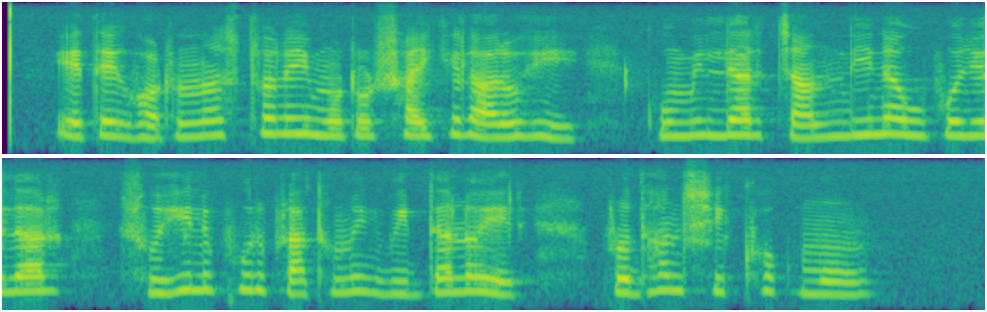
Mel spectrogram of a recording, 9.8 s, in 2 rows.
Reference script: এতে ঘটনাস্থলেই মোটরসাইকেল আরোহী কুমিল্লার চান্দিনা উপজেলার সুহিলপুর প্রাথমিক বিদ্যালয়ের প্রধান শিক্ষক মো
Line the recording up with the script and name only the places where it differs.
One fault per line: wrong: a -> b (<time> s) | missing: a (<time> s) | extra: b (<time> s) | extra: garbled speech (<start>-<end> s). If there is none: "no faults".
no faults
